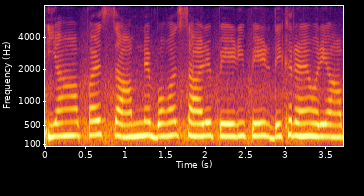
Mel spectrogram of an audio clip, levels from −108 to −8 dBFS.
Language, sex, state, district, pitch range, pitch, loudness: Hindi, female, Uttar Pradesh, Hamirpur, 265-280 Hz, 270 Hz, -11 LUFS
